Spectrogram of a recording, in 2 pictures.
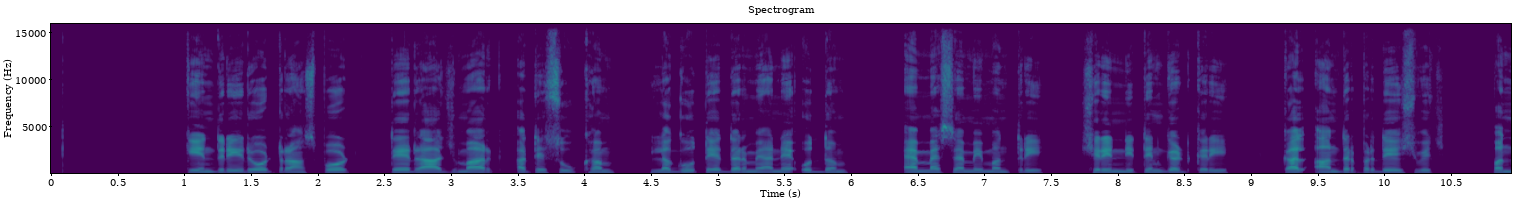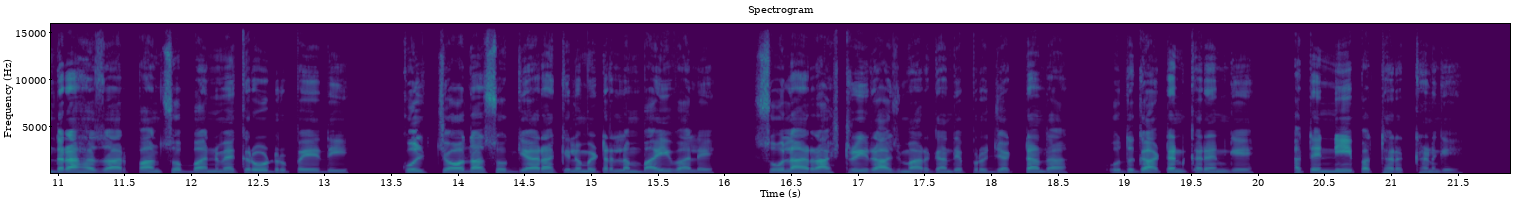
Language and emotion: Punjabi, neutral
